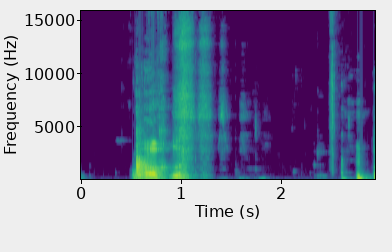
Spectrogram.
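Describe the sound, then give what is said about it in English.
A short throaty vocal burst, then a pause and a few wet mouth clicks and gulps as someone sips and swallows water thickened to a honey consistency. “So let's take a sip of the honey consistency, shall we?”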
